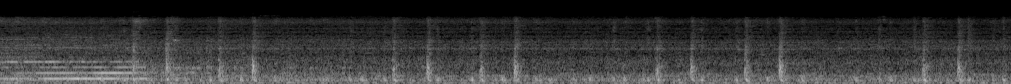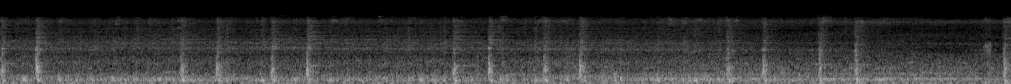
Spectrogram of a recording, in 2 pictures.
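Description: Indian Railways passenger coaches rolling past close by: a steady rumble with the wheels clicking unevenly over rail joints, a clickety-clack. A steady pitched tone sounds over the first second and a half.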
